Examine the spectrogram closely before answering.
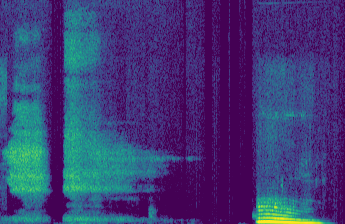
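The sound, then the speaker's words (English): A group in an online coaching session takes deep breaths: two long, airy breaths, then a louder voiced sigh that falls in pitch. “So everyone takes a deep breath so that we can land in the space.”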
